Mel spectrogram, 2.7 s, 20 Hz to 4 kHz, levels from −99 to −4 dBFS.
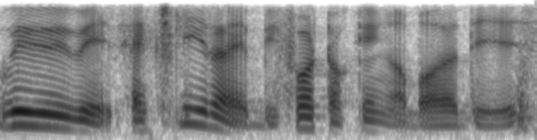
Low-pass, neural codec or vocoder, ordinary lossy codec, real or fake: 3.6 kHz; none; none; real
